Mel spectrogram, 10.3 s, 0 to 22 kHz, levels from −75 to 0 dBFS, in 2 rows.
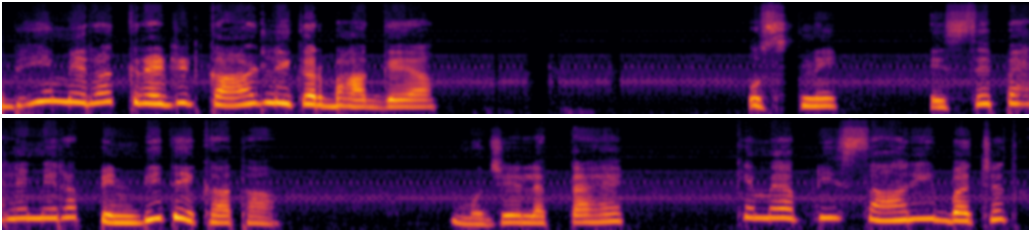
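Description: Speech runs through the whole 10-second clip with a faint chirping warble behind it. That is timecode bleed. Linear timecode from a nearby track or cable has leaked into the audio path. The code is a square wave that flips between two pitches, here near 1 kHz and 2 kHz. Its rhythm fits code running at 29.97 frames per second. It sits roughly 30 dB below the speech, so it is quiet but constant.

From 2.45 s to 3.11 s the speech drags and stutters. This is repeated stalls, or stutter. Packets arrived too late, again and again, and the jitter buffer kept running dry. Each time, the receiver held the last sound until data came. There are four such holds, about 217 ms in total, the longest about 110 ms. That is a third of the span. Nothing is lost, but the timing is stretched.

At 3.90 s to 4.00 s there is a short stall from a late packet. One packet missed its slot as the delay jumped by 84 ms. 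The receiver stretched the sound for those 84 ms, then carried on from the same point. No speech is dropped. One sound simply lasts too long, with a slight buzz or dip.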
